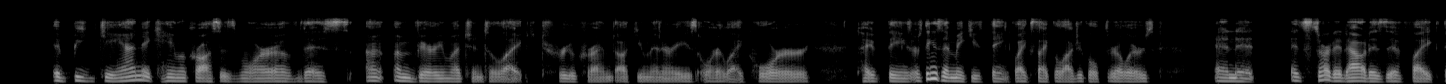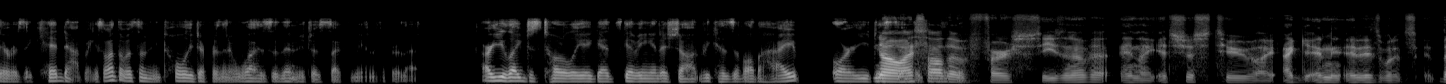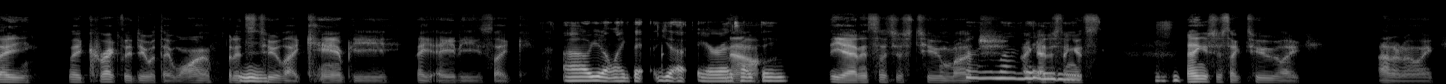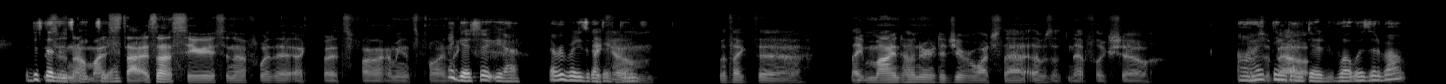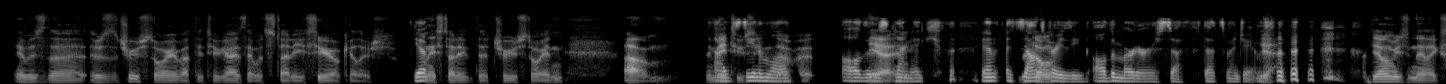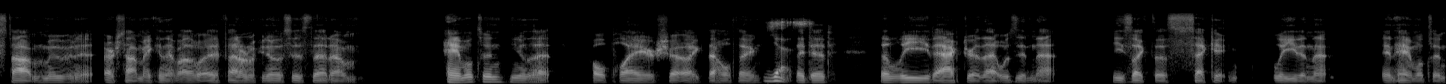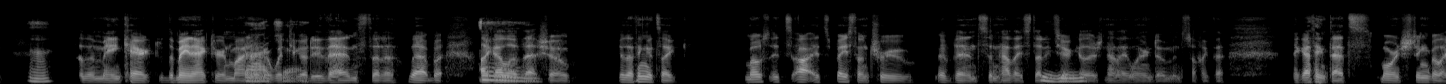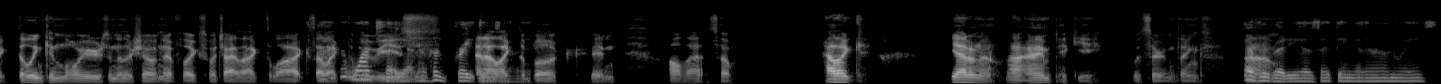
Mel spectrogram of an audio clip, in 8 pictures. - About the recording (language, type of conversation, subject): English, unstructured, How are global streaming wars shaping what you watch and your local culture?
- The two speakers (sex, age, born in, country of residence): female, 40-44, United States, United States; male, 35-39, United States, United States
- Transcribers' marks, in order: tapping; chuckle; chuckle; laugh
